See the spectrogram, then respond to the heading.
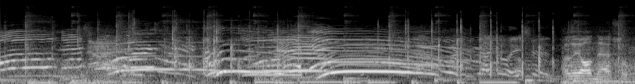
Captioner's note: yelling and cheering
